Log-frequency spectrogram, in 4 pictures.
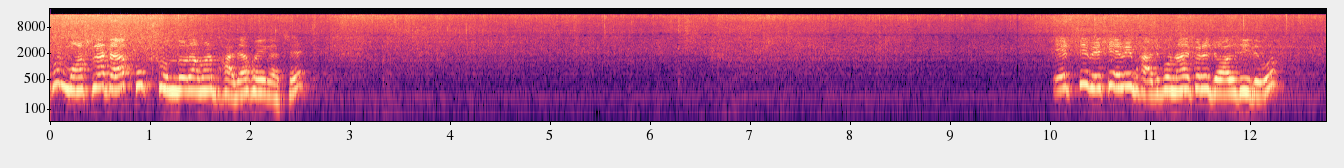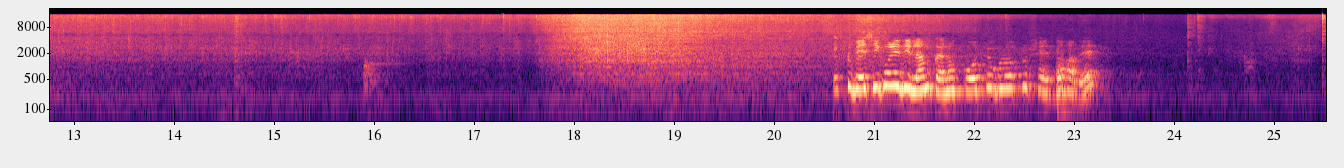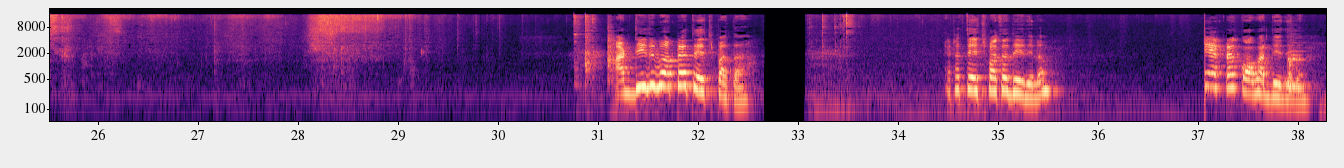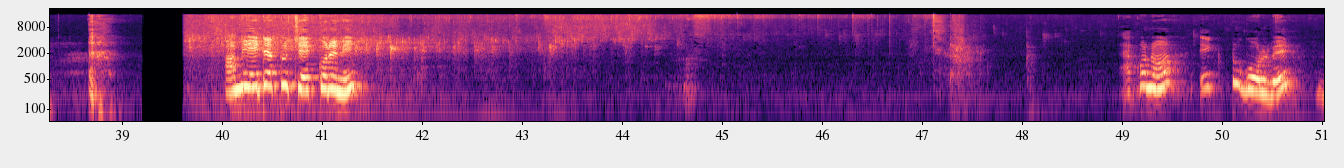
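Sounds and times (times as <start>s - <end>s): metal spatula scraping steel pot: 25.4s - 26.3s, 47.0s - 47.6s.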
